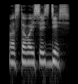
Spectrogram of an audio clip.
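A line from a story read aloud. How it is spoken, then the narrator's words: Growled. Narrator (Russian): прорычал он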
